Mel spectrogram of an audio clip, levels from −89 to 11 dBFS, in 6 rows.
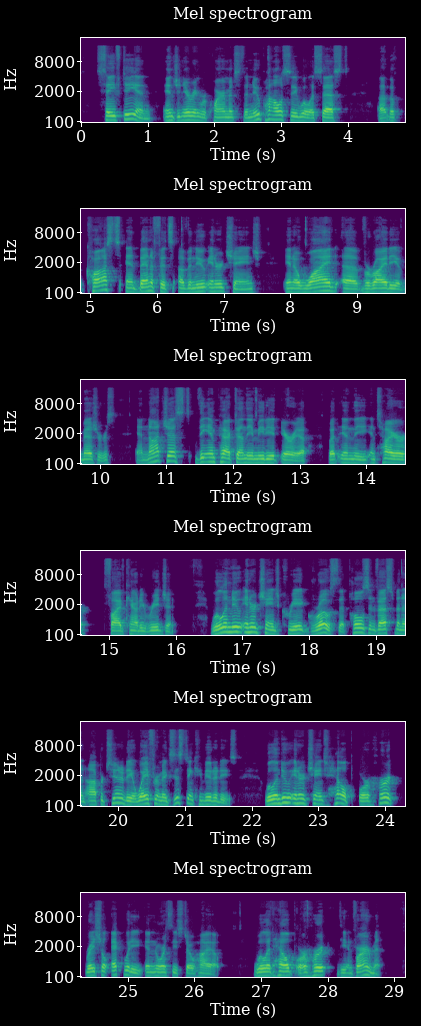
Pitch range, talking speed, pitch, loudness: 125-160 Hz, 155 wpm, 140 Hz, -18 LUFS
